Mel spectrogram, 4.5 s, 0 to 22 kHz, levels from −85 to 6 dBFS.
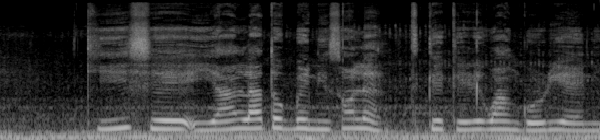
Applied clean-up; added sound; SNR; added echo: none; Motorcycle; 5 dB; none.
